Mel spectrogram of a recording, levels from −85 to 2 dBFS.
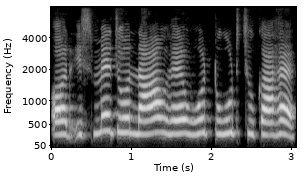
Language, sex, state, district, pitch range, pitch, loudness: Hindi, female, Bihar, Gopalganj, 280-310 Hz, 290 Hz, -16 LUFS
